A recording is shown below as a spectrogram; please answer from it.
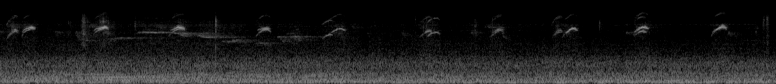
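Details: Baby yellow-vented bulbuls at six days old: sharp, high-pitched rising chirps repeated roughly every second, sometimes doubled, with faint softer chirps and constant low background rumble.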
